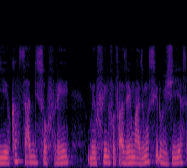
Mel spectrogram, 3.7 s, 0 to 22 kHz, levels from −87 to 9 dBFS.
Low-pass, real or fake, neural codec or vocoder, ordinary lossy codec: 7.2 kHz; real; none; none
